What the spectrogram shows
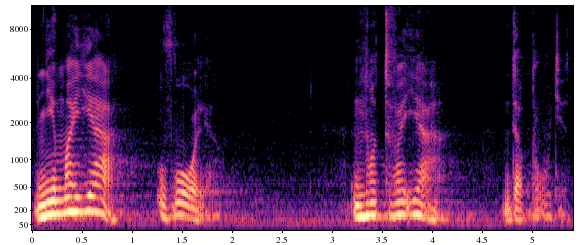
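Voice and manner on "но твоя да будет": usual speaking voice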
